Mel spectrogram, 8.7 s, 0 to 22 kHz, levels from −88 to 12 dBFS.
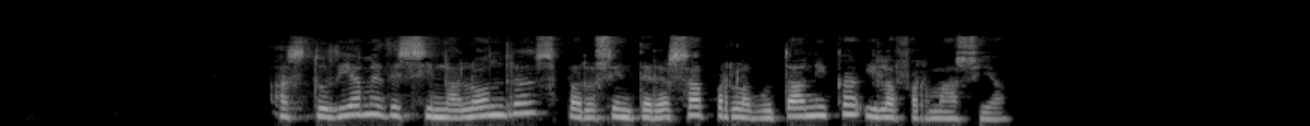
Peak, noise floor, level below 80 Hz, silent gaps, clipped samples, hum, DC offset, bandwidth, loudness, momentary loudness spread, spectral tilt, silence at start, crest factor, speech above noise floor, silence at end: -16 dBFS; under -90 dBFS; -76 dBFS; none; under 0.1%; none; under 0.1%; 7.8 kHz; -31 LUFS; 7 LU; -5 dB/octave; 1.85 s; 16 dB; over 59 dB; 2 s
